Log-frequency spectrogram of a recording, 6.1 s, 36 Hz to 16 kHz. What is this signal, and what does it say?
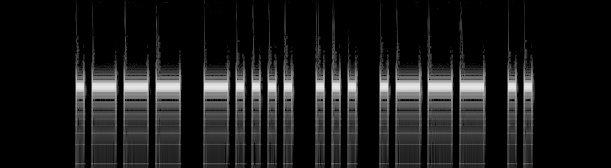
Morse code, heard as a keyed tone, about 15 wpm, 700 Hz. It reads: J6SJI
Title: Five Challenging Letter-Number Combinations 15wpm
